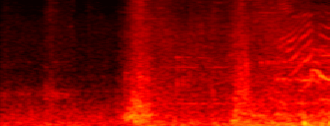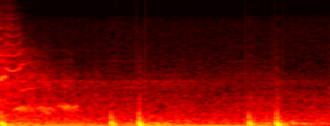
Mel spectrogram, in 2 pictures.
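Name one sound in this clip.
A heavy blade whooshes through the air and strikes with dull thuds.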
